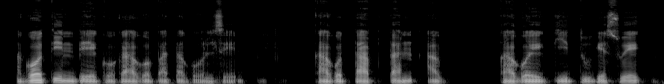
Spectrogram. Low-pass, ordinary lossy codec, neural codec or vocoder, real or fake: none; none; vocoder, 44.1 kHz, 128 mel bands every 256 samples, BigVGAN v2; fake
